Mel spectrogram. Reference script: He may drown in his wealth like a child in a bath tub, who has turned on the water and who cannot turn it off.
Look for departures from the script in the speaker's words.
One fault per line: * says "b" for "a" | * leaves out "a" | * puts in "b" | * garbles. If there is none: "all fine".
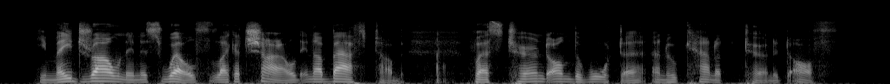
all fine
